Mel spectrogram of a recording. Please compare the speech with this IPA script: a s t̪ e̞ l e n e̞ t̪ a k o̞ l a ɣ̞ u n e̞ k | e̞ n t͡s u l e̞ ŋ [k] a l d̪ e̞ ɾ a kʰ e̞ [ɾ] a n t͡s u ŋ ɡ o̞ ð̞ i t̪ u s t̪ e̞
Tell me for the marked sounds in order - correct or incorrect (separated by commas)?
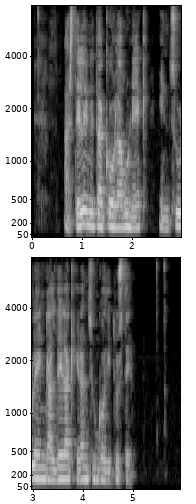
incorrect, correct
